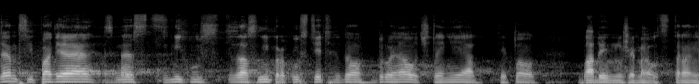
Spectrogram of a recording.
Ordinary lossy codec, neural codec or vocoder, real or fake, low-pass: Opus, 64 kbps; codec, 44.1 kHz, 2.6 kbps, SNAC; fake; 10.8 kHz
